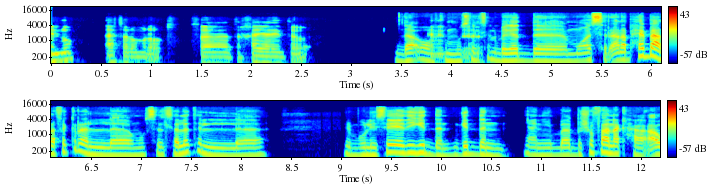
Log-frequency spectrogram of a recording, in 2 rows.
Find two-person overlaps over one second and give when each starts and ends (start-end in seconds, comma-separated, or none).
none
